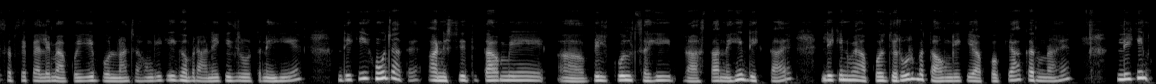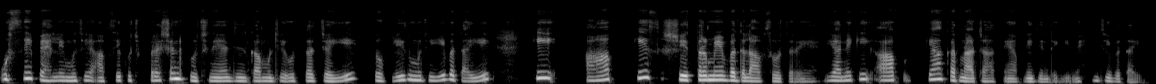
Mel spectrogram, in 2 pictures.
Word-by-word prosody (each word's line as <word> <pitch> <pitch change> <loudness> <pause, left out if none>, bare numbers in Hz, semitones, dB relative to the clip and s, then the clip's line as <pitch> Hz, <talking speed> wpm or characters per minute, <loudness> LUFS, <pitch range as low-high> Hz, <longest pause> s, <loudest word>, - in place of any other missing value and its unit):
सबसे 180 -2 -7
पहले 165 -2 -3
मैं 165 -2 0
आपको 150 +2 -5
ये 170 +3 0
बोलना 155 -1 0
चाहूँगी 165 +2 -5
कि 200 +1 0
घबराने 165 -4 0
की 175 +2 0
ज़रूरत 165 -1 -3
नहीं 160 +2 +1
है। 225 +6 -5 0.4
देखिए, 210 +8 +1
हो 275 - +10
जाता 245 -11 -1
है। 200 - -12 0.2
अनिश्चितता 185 0 +2
में 190 -1 +1 0.2
अ, - - -10 0.3
बिल्कुल 195 +2 +5
सही 185 +3 +1 0.2
रास्ता 145 +3 -3
नहीं 170 +8 +4
दिखता 175 -4 -2
है, 200 +10 -4 0.3
लेकिन 205 +1 +4
मैं 200 -1 +4
आपको 180 +1 +2
ज़रूर 190 +7 +4
बताऊँगी 165 -8 +1
कि 170 +1 -5
आपको 155 0 -2
क्या 195 +7 -2
करना 170 -5 0
है। 210 +10 -4 0.5
लेकिन 250 +6 +6
उससे 275 +4 +2
पहले 175 -7 -2
मुझे 175 +2 -2
आपसे 160 +2 -6
कुछ 185 0 -9
प्रश्न 190 +9 +5
पूछने 165 -1 -3
हैं, 160 - 0
जिनका 155 0 -3
मुझे 155 0 -4
उत्तर 155 +1 -4
चाहिए। 155 - -2 0.2
तो 170 -2 -2
प्लीज़ 185 +7 -1
मुझे 195 -3 0
ये 205 +4 0
बताइए 185 0 -2 0.4
कि 295 0 +6 0.3
आप 200 +7 0 0.2
किस 300 0 +3
क्षेत्र 205 -4 +4
में 205 0 +6
बदलाव 160 -5 +1
सोच 135 -2 -7
रहे 130 -1 -11
हैं, 130 +1 -17
यानी 180 +1 -1
कि 245 +5 -2
आप 190 +1 -1 0.3
क्या 240 +2 +3
करना 160 -7 0
चाहते 140 -1 -10
हैं 135 - -4
अपनी 140 +1 -4
ज़िंदगी 130 -2 -11
में? 135 - -12
जी, 165 -3 -6
बताइए। 130 -1 -12
175 Hz, 195 wpm, -24 LUFS, 160-200 Hz, 0.5 s, हो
